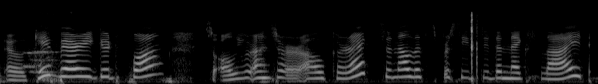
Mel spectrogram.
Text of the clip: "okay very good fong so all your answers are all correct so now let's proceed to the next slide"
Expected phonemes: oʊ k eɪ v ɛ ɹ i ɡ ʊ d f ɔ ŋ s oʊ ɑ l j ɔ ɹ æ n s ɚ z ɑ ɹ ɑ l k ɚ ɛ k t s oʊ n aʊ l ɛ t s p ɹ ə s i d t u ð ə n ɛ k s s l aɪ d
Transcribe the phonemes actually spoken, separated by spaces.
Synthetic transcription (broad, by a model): oʊ k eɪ v ɛ ɹ i ɡ ʊ d f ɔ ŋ s oʊ ɑ l j ɔ ɹ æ n s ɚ ɑ ɹ ɑ l k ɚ ɛ k t s oʊ n aʊ l ɛ t s p ɹ ə s i d t u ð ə n ɛ k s s l aɪ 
